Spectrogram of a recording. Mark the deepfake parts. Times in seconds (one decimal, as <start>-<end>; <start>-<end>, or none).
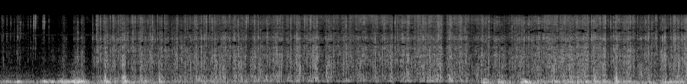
2.8-5.8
